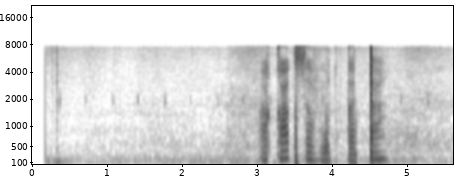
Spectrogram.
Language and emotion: Russian, neutral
